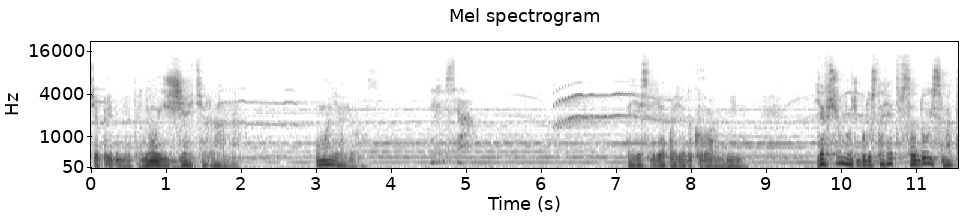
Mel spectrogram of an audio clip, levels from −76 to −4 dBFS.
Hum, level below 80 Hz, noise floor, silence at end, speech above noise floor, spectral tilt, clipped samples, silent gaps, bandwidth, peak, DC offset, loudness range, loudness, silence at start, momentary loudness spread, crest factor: none; -52 dBFS; -48 dBFS; 0 s; 21 dB; -6 dB/octave; under 0.1%; none; 16.5 kHz; -8 dBFS; under 0.1%; 12 LU; -28 LUFS; 0 s; 23 LU; 20 dB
